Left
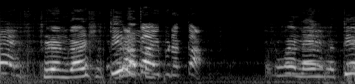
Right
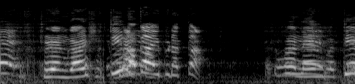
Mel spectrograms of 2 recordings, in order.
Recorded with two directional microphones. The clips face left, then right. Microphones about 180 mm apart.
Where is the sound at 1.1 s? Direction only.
15° left (ahead or behind).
